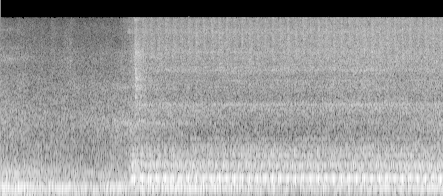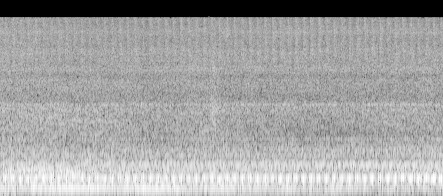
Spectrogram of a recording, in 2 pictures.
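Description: A motorcycle engine idles close by, then grows louder with a rapid, steady putter.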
